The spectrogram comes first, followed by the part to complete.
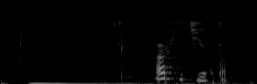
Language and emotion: Russian, neutral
